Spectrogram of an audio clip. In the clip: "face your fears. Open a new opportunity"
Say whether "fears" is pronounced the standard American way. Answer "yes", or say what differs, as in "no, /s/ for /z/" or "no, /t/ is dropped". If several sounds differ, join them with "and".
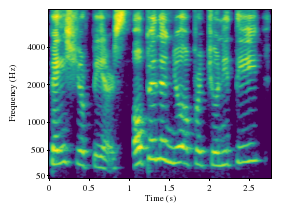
no, /p/ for /f/ and /s/ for /z/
